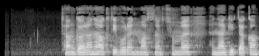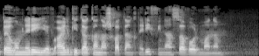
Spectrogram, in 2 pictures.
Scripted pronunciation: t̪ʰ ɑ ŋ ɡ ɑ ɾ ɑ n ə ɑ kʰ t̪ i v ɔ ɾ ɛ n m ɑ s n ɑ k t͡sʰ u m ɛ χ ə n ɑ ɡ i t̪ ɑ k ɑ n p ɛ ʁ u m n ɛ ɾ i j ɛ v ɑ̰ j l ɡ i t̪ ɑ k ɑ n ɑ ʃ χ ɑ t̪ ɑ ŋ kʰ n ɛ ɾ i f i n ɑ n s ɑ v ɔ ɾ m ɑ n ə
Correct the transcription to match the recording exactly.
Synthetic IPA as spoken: t̪ʰ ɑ ŋ ɡ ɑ ɾ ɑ n ə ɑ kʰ t̪ i v ɔ ɾ ɛ n m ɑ s n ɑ k t͡sʰ u m ɛ h ə n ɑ ɡ i t̪ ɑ k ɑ n p ɛ ʁ u m n ɛ ɾ i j ɛ v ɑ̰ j l ɡ i t̪ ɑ k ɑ n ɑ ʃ χ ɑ t̪ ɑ ŋ kʰ n ɛ ɾ i f i n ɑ n s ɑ v ɔ ɾ m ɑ n ə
